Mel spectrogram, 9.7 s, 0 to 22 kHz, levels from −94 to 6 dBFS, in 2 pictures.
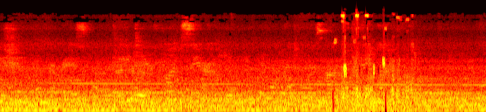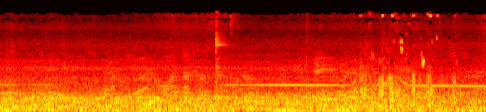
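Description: A recording of everyday sounds. Throughout, the top end sounds dull and the texture is granular and gurgling. That is plainly audible MP2 compression, likely at a low rate. The grain fits about 80 kbps, where upper sub-bands get too few bits and drop out. DAB burbling appears from 3.30 to 4.21 s and again from 8.45 to 9.46 s. Bit errors, around one in a hundred, slipped past error correction. Corrupted samples put short blips of noise in single sub-bands.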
